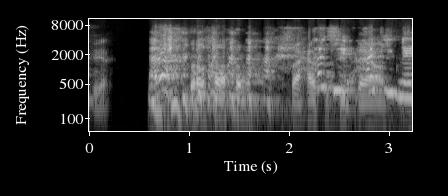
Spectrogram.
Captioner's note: laughs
